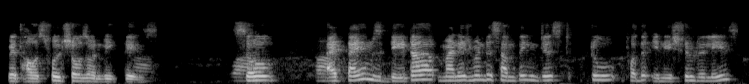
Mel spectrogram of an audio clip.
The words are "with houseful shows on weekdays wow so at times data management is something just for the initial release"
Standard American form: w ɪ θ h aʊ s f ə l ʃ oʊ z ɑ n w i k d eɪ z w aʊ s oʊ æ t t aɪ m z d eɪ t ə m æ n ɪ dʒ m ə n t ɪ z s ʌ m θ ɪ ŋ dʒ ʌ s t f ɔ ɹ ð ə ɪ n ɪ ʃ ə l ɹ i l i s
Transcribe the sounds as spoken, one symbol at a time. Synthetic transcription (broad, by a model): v ɪ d h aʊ s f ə l ʃ oʊ z ɑ n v i k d eɪ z s oʊ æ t t aɪ m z d eɪ t ə m æ n ɪ dʒ m ə n t ɪ z s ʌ m t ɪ ŋ dʒ ʌ s t f ɔ ɹ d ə ɪ n ɪ ʃ ə l ɹ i l i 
